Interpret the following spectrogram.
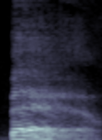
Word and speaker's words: père: Mon père, sonido E abierto, père.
